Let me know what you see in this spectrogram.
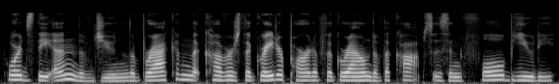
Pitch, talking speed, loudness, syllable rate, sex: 185 Hz, 235 wpm, -19 LUFS, 5.1 syllables/s, female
